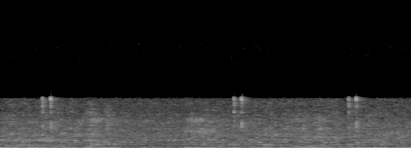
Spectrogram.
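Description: A few faint computer mouse clicks, short and spread out, over low background noise.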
